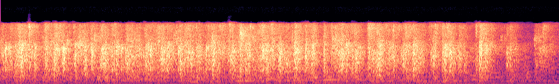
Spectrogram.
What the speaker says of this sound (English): I would ask you to join with me, first of all, in giving the members of our panel a very warm round of applause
